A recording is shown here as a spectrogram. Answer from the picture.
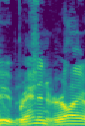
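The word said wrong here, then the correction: Urie: or how you pronounce his last name? Yuri.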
